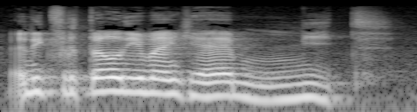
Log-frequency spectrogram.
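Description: A gruff hunter husband from a spoken fairy tale, scolding his wife in low, slow, stern lines, as the storyteller puts him on. He sounds grumpy and stubborn. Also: natural voice.

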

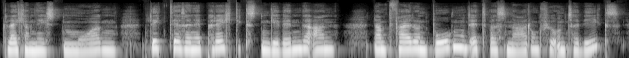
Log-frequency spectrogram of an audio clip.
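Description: A woman reading a fairy tale aloud in a clear, measured storytelling manner. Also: medium pitch, fairly even intonation, dark tone.

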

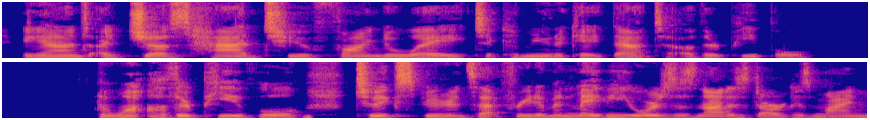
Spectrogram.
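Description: With a low-pitched voice, a woman guest on a faith podcast recounts her personal testimony. She is emphatic and earnest, her story looping back on itself, and "I'm telling you" comes up again and again.

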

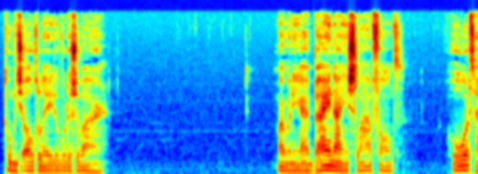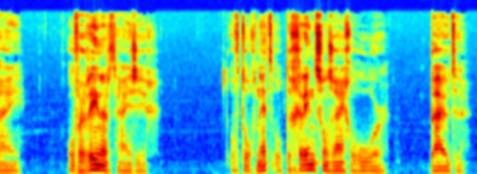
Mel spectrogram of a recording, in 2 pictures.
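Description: Low, hushed male storyteller. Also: fairly even intonation. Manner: quiet, slow, hushed with long pauses. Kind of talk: scripted narration of a bedtime horror story.

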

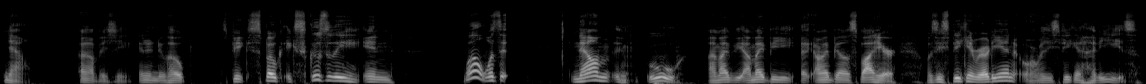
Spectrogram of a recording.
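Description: In a low, deep voice with big pitch swings, a man rambles through casual podcast commentary at normal speed, often restarting and correcting himself. His fan enthusiasm shows, and he laughs at his own slips. The recording is dry and close, with no room sound.

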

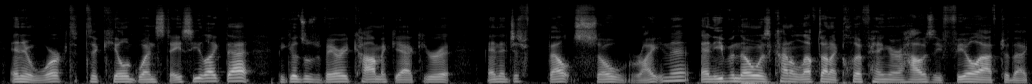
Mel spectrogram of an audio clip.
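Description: A young man hosting a podcast, reviewing a movie in casual chat, excitable and gushing, with lots of filler words. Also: mid-range voice, dry recording, studio quality. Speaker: podcast host.

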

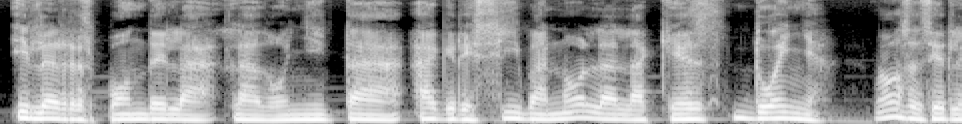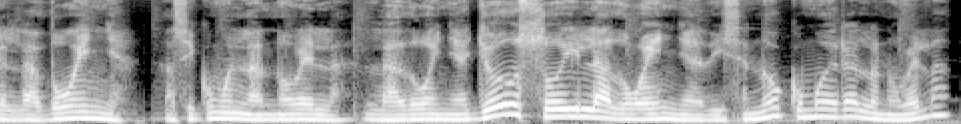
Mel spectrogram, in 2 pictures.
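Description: A man's voice: mid-range voice, fairly quick, hardly any pauses, dark tone, dry recording. A young man with a Mexican accent, hosting a podcast and telling a story in a slangy, casual way with frequent exclamations. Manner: slangy, laughs and exclaims while retelling gossip. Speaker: podcast host.

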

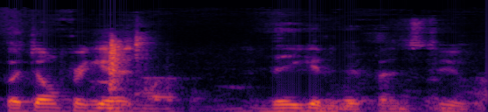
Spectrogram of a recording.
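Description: A man's voice: medium pitch, fairly even intonation, moderate pace, rough recording. A man playing a tabletop game, chatting casually and explaining rules to the others. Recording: loud crowd chatter behind. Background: loud chatter of a crowd.

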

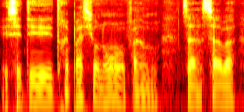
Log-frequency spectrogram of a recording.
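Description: A man guest in a radio studio, calmly describing a program he produced, mostly in short replies. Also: on the low side, moderate pace, breathy edge, dry recording. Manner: calm, brief replies. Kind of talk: live radio discussion.

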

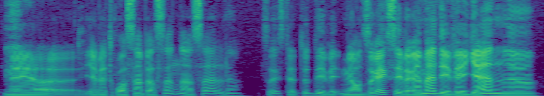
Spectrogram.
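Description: A man with a Quebec French accent, a chef chatting casually on a studio podcast and telling animated stories. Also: lowish voice, quick pace, no room sound. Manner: animated storyteller, mimics others' speech. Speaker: chef and cookbook author. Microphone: studio mic.

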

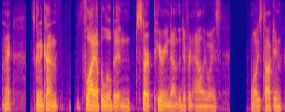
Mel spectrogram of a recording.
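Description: A man's voice: low-pitched, little pitch movement, quick pace, dry recording, studio quality. A man casually narrating his character's actions as a player in a tabletop game.

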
